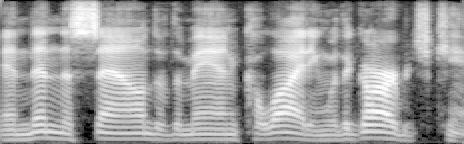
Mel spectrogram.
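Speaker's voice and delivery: ordinary delivery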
